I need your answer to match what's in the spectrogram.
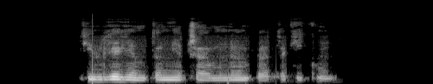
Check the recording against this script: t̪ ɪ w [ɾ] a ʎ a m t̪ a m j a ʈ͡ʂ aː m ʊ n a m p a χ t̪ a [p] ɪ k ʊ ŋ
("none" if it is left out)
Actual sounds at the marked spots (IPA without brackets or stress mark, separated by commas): ʎ, k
